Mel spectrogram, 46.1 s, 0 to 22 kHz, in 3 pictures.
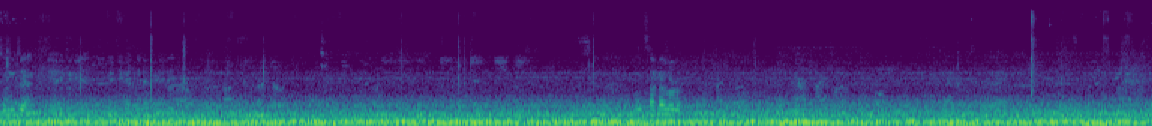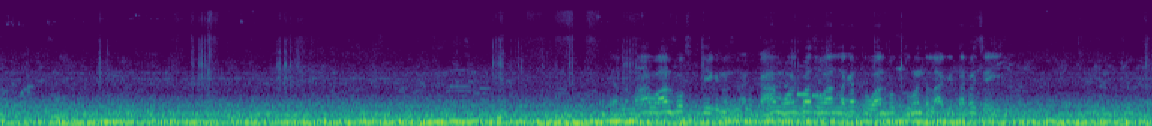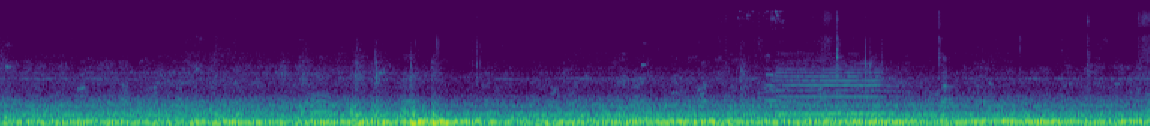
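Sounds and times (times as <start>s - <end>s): train rumbling inside coach: 0.0s - 46.0s.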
